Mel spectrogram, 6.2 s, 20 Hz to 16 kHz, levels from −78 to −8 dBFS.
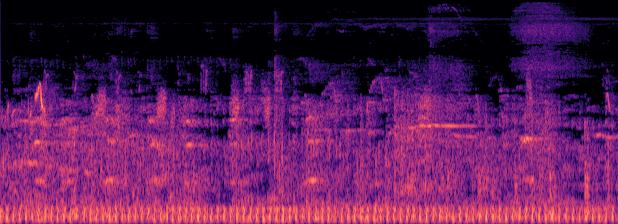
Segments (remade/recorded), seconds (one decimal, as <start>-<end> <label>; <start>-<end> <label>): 0.0-6.2 recorded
